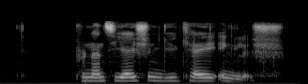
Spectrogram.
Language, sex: English, male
